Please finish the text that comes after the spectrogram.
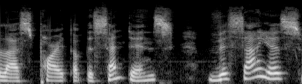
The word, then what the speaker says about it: Visayas: part of the sentence visayas was mispronounced as bisayas luzon is the largest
